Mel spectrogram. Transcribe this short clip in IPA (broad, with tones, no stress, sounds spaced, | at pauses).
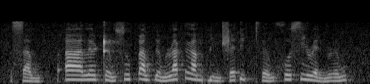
s a˨˩ w | ʔ aː˧ l əː˧ ʈ ə˨˩˦ w s u˧˥ ɓ a˧ w ɗ ə˨˩˨ w ɹ a˦˥ k̚ ɣ a˧ m ɓ i˨˩ n ʂ ɛ˧˥ ɗ i˨˩ p̚ t̪ʰ əː˨˩˦ w x o˧˥ s i˧ ɹ ɛ˨˩˨ ŋ ɹ ə˧˥ w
